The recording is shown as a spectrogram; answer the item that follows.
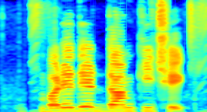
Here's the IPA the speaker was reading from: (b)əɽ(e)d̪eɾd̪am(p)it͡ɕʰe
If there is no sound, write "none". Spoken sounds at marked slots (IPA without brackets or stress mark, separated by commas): b, e, k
